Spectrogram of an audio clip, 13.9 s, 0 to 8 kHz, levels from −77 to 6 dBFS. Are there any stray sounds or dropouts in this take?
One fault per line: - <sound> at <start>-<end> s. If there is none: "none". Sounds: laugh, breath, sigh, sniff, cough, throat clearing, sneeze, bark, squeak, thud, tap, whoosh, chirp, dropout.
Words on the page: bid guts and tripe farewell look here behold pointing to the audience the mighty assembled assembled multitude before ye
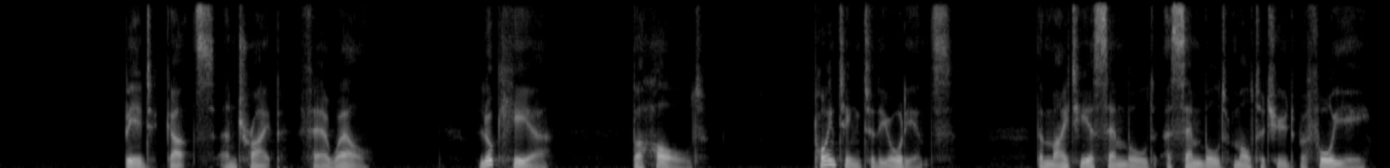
none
